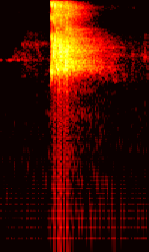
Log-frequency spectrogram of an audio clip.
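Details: Single loud, raspy chirp from a female lovebird calling to its companions, a harsh burst that sets in sharply and fades over about half a second, followed by quiet.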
